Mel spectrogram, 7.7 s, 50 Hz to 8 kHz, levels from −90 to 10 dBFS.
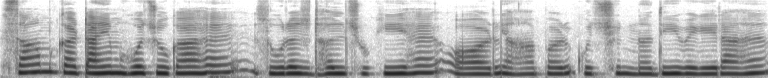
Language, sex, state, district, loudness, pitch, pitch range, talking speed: Hindi, female, Bihar, Gaya, -13 LUFS, 235 Hz, 230-250 Hz, 135 wpm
